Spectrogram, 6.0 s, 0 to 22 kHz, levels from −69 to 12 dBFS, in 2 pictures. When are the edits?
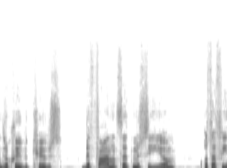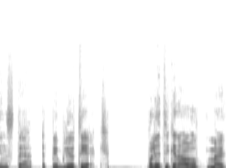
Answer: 2.5 s, 4.9 s

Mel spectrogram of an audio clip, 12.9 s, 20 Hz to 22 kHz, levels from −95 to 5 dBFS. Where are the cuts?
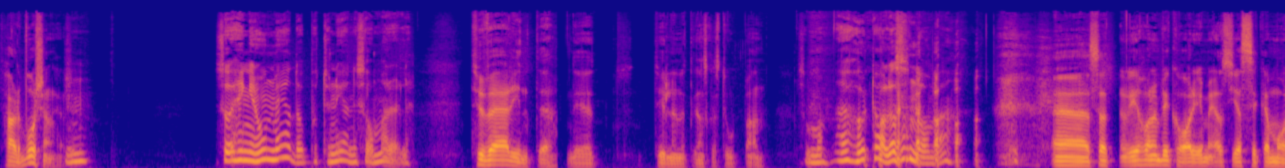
5.6 s, 11.2 s

